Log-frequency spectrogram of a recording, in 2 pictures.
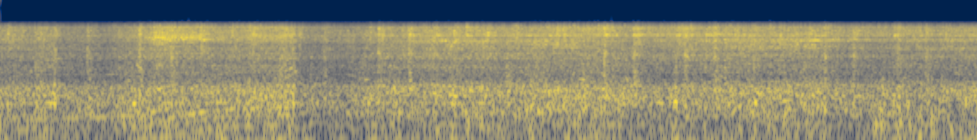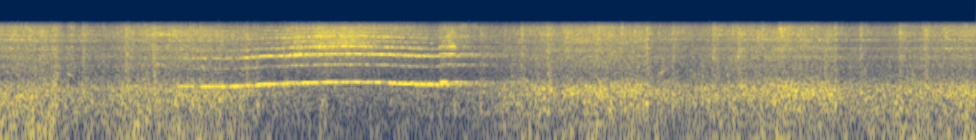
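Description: Passenger coaches of a steam-hauled train rolling slowly past, their wheels clattering over the rails in a steady rumble. About two thirds of the way through, a train whistle blows for about four seconds, its pitch rising and then sagging slightly before it cuts off.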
